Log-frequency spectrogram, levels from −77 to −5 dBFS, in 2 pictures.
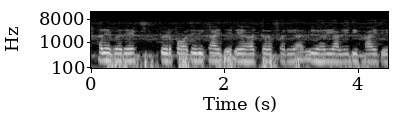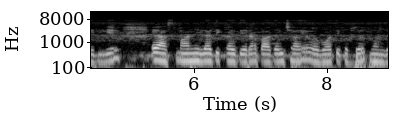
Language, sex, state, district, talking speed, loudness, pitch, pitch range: Hindi, female, Bihar, Darbhanga, 210 wpm, -27 LUFS, 180 Hz, 175-185 Hz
